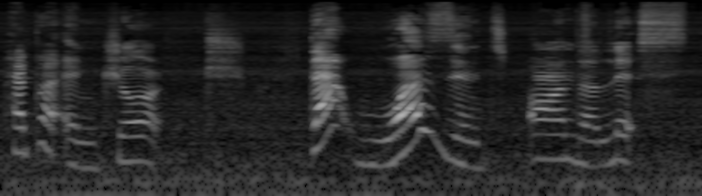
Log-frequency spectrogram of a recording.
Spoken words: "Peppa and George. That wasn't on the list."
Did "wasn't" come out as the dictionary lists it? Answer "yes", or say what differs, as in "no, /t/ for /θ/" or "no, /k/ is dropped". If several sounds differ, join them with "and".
yes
